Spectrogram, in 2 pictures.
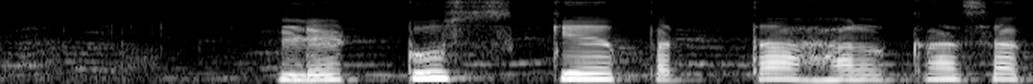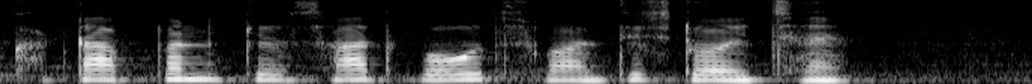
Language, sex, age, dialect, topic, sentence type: Maithili, male, 18-24, Angika, agriculture, statement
